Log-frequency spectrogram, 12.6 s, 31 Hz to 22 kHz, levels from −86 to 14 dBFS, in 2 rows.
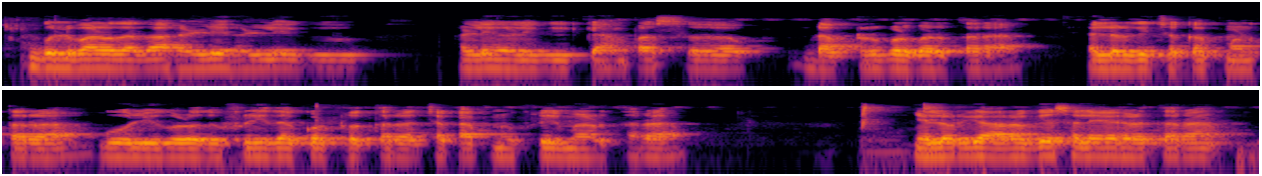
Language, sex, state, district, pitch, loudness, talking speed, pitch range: Kannada, male, Karnataka, Gulbarga, 120 Hz, -17 LUFS, 125 wpm, 120-130 Hz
